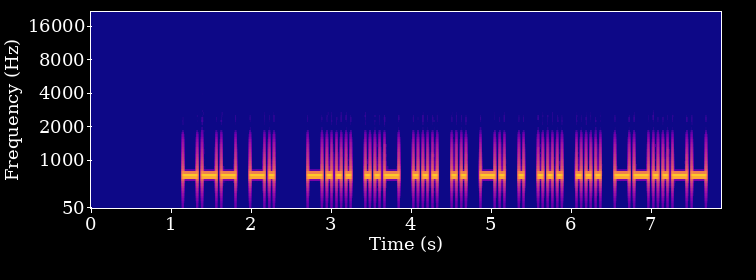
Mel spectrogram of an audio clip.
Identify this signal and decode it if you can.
Morse code, heard as a keyed tone, about 20 wpm, 700 Hz. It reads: ON BUSINESS,
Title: Sentences from Top 1300 Words 20wpm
